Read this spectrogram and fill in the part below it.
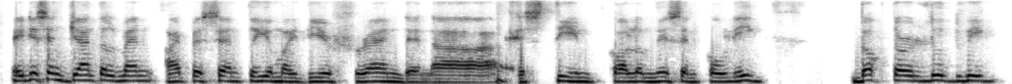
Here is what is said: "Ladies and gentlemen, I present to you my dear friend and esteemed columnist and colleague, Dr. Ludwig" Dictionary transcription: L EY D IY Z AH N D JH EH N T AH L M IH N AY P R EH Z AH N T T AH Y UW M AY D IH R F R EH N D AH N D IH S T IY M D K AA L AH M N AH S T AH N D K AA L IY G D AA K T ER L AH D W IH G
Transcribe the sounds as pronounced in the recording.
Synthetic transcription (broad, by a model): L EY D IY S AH N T JH EH N T AH L M IH N AY P R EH S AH N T T AH Y UW M AY D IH R F R EH N D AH N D IH S T IY M D K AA L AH M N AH S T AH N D K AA L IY G D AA K T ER L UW D W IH G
